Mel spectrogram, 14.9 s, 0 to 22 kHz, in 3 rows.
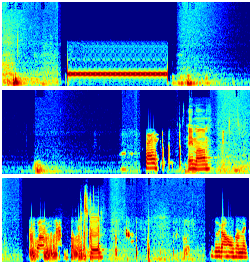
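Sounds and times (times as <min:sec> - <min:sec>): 
rustling noise: 0:00.0 - 0:01.2, 0:03.4 - 0:04.8, 0:05.4 - 0:14.0
phone ringing tone: 0:01.3 - 0:03.4
speech: 0:07.9 - 0:09.4, 0:10.6 - 0:12.1, 0:14.2 - 0:14.8.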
